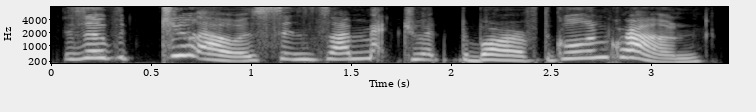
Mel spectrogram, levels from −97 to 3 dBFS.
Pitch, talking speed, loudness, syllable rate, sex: 295 Hz, 285 wpm, -20 LUFS, 6.8 syllables/s, female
